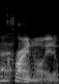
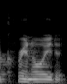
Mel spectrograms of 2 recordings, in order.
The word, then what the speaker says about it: crinoid: am taking a drink that is a crinoid or cranoid depending on how you want to pronounce it i don't care it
